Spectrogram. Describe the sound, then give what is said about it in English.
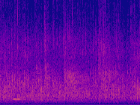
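A crowd claps their hands unto the Lord, steadily, many overlapping hand claps blending into a dense, continuous patter of applause at a moderate level, with no voices standing out. “Oh, somebody clap your hands unto the Lord, folks.”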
